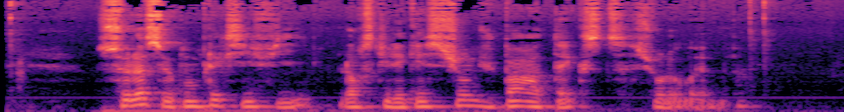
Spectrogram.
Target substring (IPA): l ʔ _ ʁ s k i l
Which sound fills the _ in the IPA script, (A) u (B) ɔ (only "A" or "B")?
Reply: B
